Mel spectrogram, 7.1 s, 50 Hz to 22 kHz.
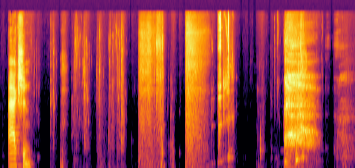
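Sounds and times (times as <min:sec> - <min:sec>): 
speech: 0:00.2 - 0:01.3
small wet plop: 0:01.0 - 0:02.6
exaggerated slurping sips of water: 0:01.0 - 0:04.7.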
